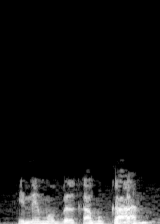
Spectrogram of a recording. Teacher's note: when we are not sure and want to check information, the intonation in the question tag goes up.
